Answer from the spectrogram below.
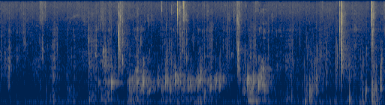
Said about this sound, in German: Ich nehme auch noch ein Schlückchen.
